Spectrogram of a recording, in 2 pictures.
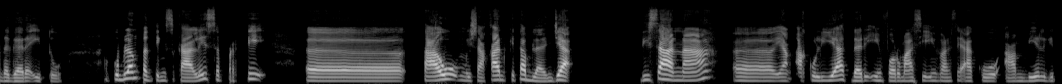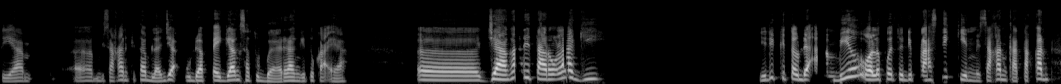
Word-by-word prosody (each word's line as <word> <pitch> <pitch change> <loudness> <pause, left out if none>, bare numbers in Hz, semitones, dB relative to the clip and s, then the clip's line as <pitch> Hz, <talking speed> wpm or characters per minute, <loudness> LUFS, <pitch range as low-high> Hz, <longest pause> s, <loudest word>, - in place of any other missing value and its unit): negara 160 -1 -4
itu. 150 -2 -13 0.4
Aku 225 - -5
bilang 285 +5 +3
penting 200 -9 -6
sekali 160 +9 0
seperti, 220 +2 -8 0.4
eee, 160 -1 +1 0.2
tahu 210 +6 +6
misalkan 205 +4 +1
kita 210 +3 -1
belanja 160 - +2 0.7
di 215 +1 -8
sana, 195 +2 +5 0.2
eee, 170 -2 -4
yang 170 0 -5
aku 185 -1 -5
lihat 200 +5 0
dari 180 +1 -3
informasi-informasi 170 -1 -6
aku 165 -1 -6
ambil, 160 +4 -5
gitu 170 -3 -15
ya, 155 - -4 0.6
eee, 175 - -9
misalkan 205 +1 -7
kita 205 0 -5
belanja 150 0 -1
udah 180 0 -1
pegang 195 +2 +3
1 190 -3 -8
barang, 160 +3 -1
gitu - - -11
Kak - - -6
ya, 140 +1 -9 0.7
eee, 195 -2 +3
jangan 235 +4 +8
ditaruh 245 -6 +4
lagi. 255 -5 -1 1.6
Jadi, 200 +10 -4
kita 255 -5 0
udah 230 - +5 0.2
ambil 275 - +3
walaupun 225 +2 +5
itu 225 - -2
diplastikin, 215 - -2
misalkan 215 +8 -1
katakan, 210 +9 +1
185 Hz, 135 wpm, -23 LUFS, 165-220 Hz, 1.6 s, jangan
